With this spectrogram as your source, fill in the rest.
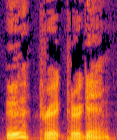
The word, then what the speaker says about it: Prägung: Yeah, like an A with an umlaut, sort of a ear. Prägung.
